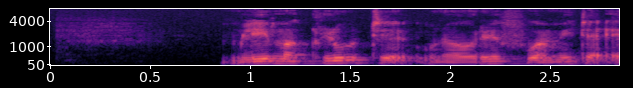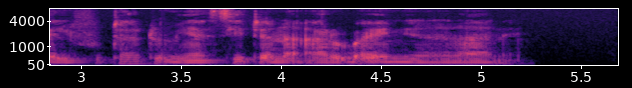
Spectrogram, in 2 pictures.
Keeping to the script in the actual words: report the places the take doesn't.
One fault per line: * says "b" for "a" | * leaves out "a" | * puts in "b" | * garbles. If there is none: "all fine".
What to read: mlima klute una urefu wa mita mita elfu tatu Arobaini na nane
* leaves out "mita"
* puts in "Mia sita na"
